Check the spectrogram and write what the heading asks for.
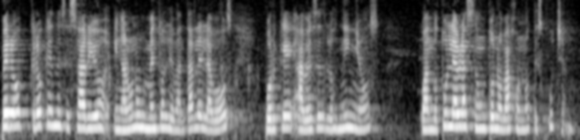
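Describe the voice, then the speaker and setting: Higher-voiced Peruvian woman psychologist, echoing. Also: fairly even intonation, normal speed. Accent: Peruvian Spanish. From Peru. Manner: explanatory, keeps checking in with "¿no?". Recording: long reverb.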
